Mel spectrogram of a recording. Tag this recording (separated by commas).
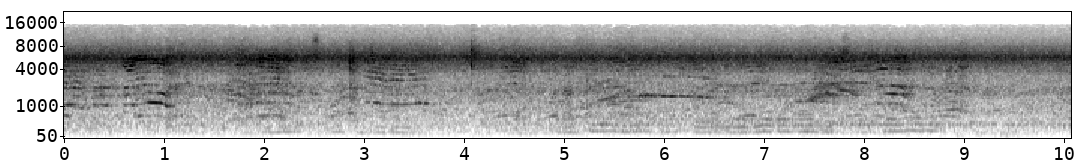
Speech, Waterfall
